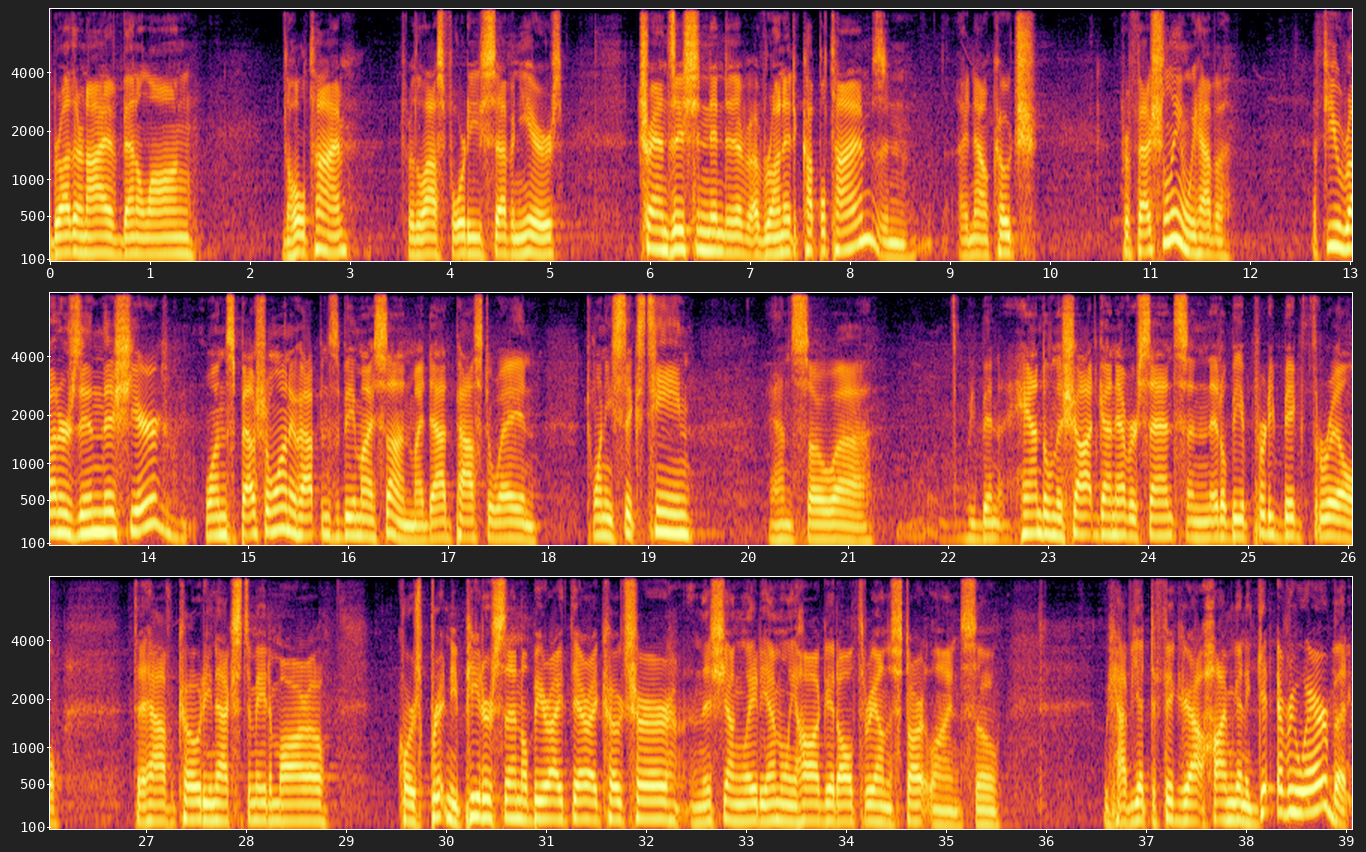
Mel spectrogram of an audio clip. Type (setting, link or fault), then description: setting, outdoors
